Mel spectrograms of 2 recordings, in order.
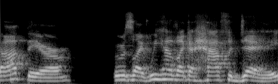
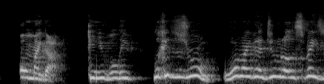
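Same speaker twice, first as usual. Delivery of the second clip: put-on full-on freak-out, high and excited; 8 semitones higher than usual. Retelling how he reacted to being given the whole top floor, imitating someone freaking out. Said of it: "he was freaking out".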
